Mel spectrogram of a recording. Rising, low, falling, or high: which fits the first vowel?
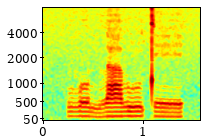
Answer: falling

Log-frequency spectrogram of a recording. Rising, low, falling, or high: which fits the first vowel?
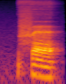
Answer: low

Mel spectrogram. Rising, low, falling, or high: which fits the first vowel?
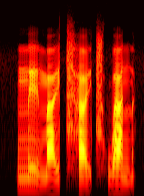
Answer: falling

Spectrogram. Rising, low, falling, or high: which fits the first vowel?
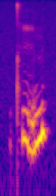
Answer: low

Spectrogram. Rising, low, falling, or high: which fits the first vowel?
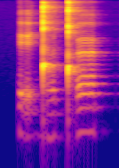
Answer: high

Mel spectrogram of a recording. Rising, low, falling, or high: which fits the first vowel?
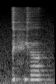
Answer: high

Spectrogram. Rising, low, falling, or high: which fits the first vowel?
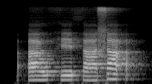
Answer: low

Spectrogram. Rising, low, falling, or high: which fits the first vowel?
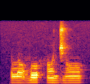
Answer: low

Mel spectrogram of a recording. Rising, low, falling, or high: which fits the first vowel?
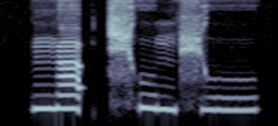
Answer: high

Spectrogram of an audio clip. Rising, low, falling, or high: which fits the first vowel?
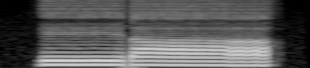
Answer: low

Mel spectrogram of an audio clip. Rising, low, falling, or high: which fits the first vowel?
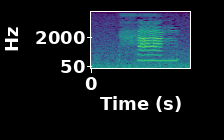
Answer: high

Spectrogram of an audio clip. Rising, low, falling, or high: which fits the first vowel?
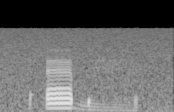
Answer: high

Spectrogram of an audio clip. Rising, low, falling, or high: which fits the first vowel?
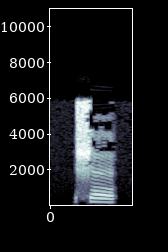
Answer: falling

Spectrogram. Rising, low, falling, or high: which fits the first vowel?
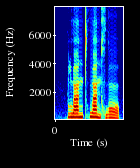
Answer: high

